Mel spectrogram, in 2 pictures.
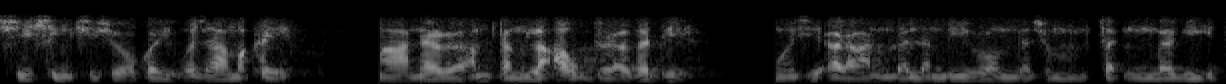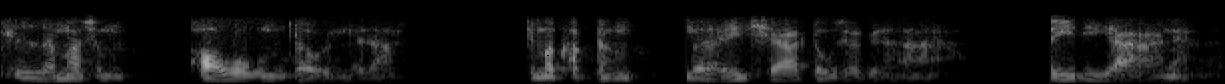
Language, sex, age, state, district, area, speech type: Manipuri, male, 30-45, Manipur, Kakching, rural, conversation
